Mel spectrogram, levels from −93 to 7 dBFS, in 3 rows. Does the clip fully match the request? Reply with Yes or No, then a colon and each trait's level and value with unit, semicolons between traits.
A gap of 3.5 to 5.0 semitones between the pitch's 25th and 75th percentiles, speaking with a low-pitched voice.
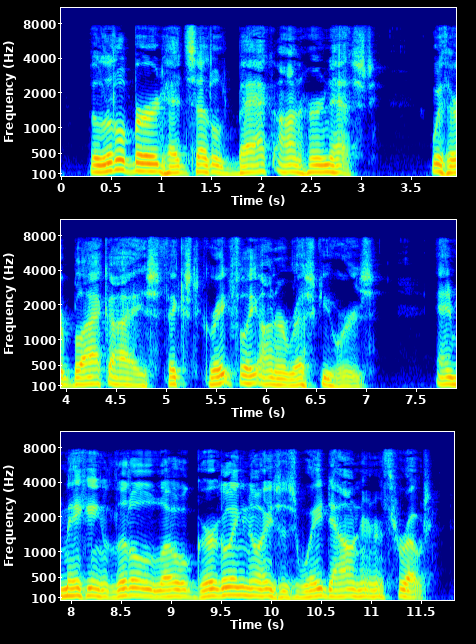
No: narrow, 2.5 semitones; low, 130 Hz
